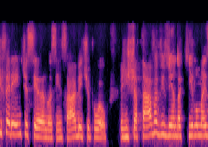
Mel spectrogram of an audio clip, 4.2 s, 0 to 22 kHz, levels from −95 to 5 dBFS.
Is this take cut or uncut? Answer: uncut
